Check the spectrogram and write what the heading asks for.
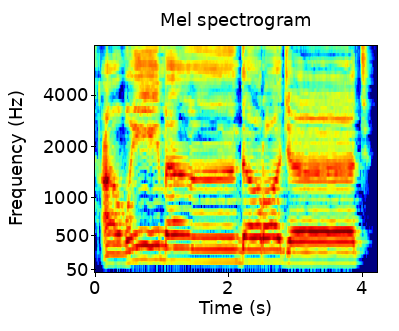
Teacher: فتح، وإذا استمريت راح يكون عندي تنوين فتح جاء بعدها دال، وهنا إخفاء عظيما. إلى وين أروح؟ أروح إلى مخرج الدال، حيز الدال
